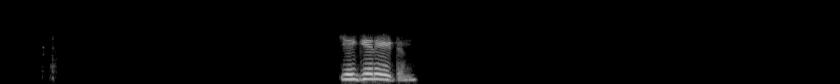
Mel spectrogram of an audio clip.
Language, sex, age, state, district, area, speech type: Dogri, female, 30-45, Jammu and Kashmir, Reasi, rural, conversation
